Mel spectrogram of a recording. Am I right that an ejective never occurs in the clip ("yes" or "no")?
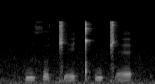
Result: no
